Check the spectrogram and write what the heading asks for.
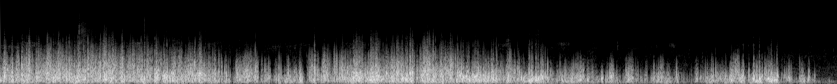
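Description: Wind buffeting the camera's microphone: a loud, fluttering rumble of gusts that drops away sharply at the very end.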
